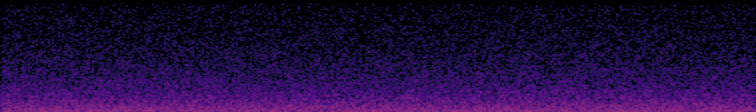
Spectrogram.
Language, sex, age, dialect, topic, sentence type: Kannada, male, 41-45, Central, agriculture, question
